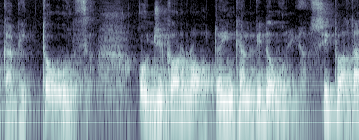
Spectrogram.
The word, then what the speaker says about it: Capitolzu: Il Cabizuso trova riscontro nel Capitolium, pronunciato Capitolzo, oggi corrotto in Campidoglio, situato a Roma presso il Colle della Velia, proprio là dove era situato il tempio agli dei penati.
